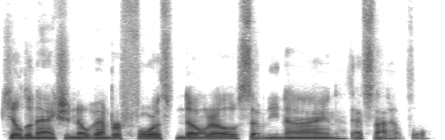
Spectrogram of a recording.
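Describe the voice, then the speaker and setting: A man's voice: fairly low pitch, little pitch movement, moderate pace, creaky, dry recording. A man in a casual fan discussion as a show co-host, talking in a pedantic, insistent way.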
